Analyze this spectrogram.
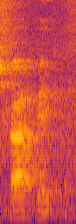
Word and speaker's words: Trpk: time trpk the artist Tropic is pronounced Tropic I see Tropic chocolate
